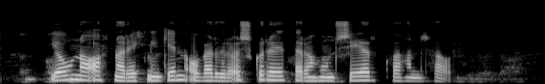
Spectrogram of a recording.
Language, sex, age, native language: Icelandic, female, 30-39, Icelandic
